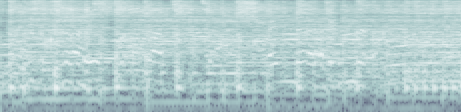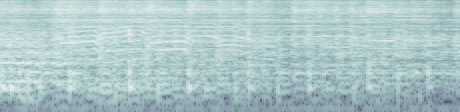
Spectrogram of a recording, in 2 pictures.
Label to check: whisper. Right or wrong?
Right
